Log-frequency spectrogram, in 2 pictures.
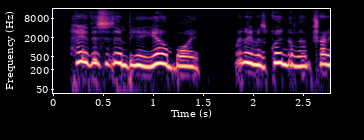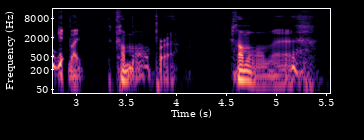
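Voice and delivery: very high put-on young Southern man's voice. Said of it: "sounded as though she was a much younger male from the southern states".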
